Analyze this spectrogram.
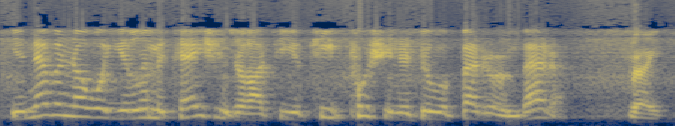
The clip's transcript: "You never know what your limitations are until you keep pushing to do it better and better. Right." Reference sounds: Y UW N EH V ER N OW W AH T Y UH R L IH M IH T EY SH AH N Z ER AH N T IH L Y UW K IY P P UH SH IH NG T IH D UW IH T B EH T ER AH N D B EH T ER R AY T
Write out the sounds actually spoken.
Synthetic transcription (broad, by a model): Y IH N EH V ER N OW W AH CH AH R L IH M IH T EY SH AH N Z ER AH T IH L Y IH K IY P P UH SH IH NG T IH D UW IH T B EH T ER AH N B EH T ER R AY T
